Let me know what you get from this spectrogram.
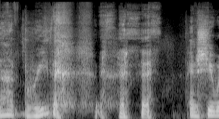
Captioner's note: chuckles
